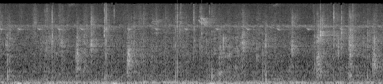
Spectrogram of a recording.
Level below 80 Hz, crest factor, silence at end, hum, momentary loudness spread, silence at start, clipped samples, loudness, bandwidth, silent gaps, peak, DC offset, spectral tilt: -30 dBFS; 20 dB; 0 s; none; 5 LU; 0 s; under 0.1%; -18 LUFS; 19.5 kHz; none; 0 dBFS; under 0.1%; -1 dB/octave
